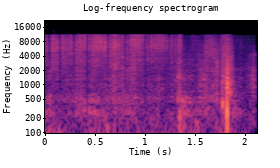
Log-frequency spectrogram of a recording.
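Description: A cloth rag wiping dirt off a 2001 Honda Civic's front anti-roll bar: cloth rubbing and scraping on the metal bar, with a sharp click near the end.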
